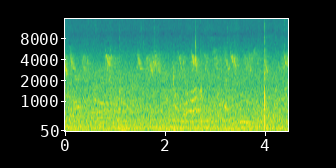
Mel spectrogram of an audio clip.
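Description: Small birds chirping over steady outdoor background noise, with a single sharp click about four seconds in.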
